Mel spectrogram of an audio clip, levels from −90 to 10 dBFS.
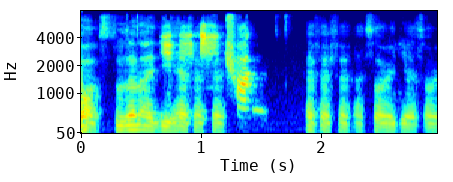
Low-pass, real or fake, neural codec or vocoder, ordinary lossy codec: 7.2 kHz; fake; vocoder, 44.1 kHz, 128 mel bands every 256 samples, BigVGAN v2; none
